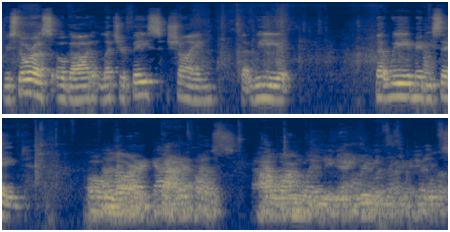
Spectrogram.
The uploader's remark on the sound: This is the audio from the 10am class we hold on Wednesdays. If you are in the Fredericksburg Texas area and would like to join us some time for Concord Class, we meet Wednesdays at 10am during the Lenten Season.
